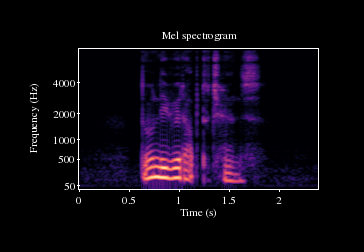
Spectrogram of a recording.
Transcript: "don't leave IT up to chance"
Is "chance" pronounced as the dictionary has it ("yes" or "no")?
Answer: yes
